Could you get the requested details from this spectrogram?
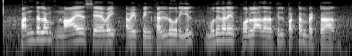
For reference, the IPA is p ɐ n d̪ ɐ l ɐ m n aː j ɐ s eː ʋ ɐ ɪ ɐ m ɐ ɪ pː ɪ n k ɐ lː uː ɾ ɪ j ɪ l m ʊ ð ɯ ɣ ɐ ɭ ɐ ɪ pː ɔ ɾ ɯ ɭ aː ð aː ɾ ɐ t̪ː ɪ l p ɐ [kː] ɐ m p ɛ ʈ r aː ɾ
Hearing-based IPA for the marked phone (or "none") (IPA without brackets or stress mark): ʈː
